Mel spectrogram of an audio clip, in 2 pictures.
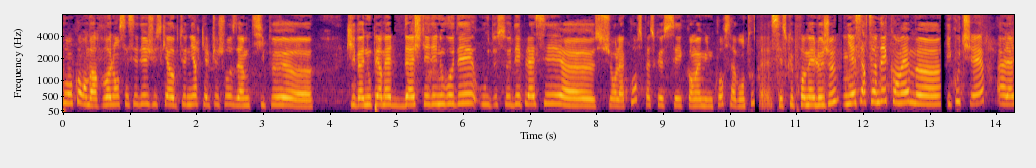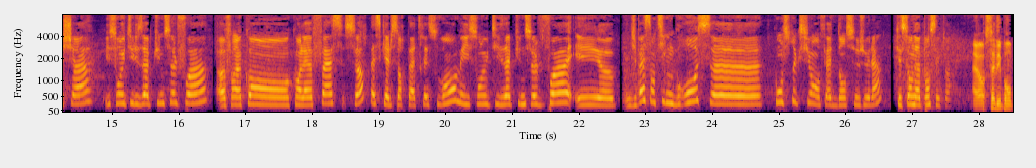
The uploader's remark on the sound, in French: Nous sommes au Festival Professionnel des Jeux de Vichy 2022.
